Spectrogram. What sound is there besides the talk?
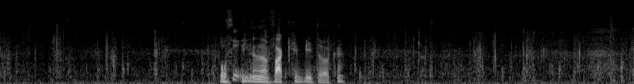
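horses' hooves clip-clopping past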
